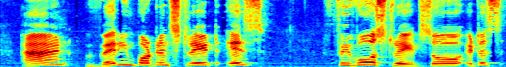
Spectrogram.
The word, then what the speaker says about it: Foveaux: very important straight is fibo straight so it is it is spelt as f o v e a u x but it is pronounced as fibo so between south island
